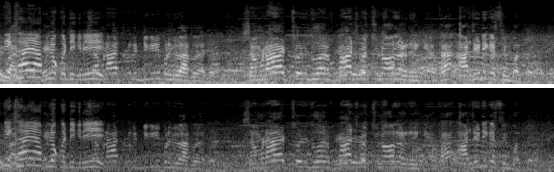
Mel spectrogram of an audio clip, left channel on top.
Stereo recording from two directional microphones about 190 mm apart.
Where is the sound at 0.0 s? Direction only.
50° right (ahead or behind).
